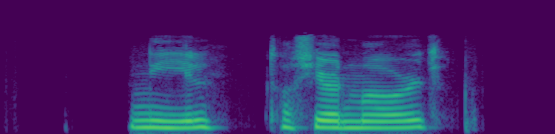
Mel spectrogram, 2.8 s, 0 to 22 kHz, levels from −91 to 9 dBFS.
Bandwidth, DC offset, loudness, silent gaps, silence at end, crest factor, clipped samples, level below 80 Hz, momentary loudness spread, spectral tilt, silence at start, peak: 7.4 kHz; under 0.1%; -21 LUFS; none; 0.6 s; 16 dB; under 0.1%; -66 dBFS; 13 LU; -5.5 dB/octave; 0.65 s; -8 dBFS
